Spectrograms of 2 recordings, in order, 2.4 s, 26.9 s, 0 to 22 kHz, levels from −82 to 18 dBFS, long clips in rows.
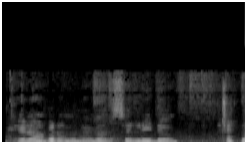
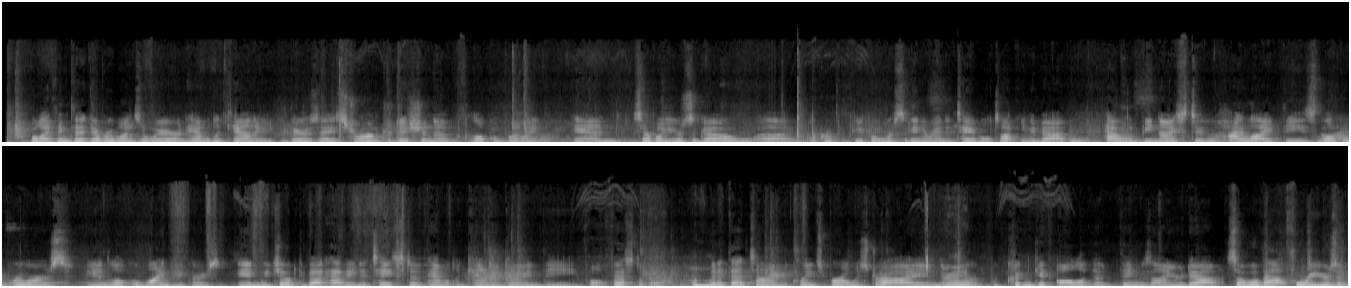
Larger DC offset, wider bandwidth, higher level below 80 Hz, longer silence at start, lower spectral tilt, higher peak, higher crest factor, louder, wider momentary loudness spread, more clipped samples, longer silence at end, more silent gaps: neither; second, 11.5 kHz vs 16.5 kHz; second, -52 dBFS vs -32 dBFS; about the same, 0.05 s vs 0.05 s; about the same, -6 dB/octave vs -7 dB/octave; second, -8 dBFS vs -2 dBFS; about the same, 18 dB vs 16 dB; second, -25 LUFS vs -18 LUFS; about the same, 9 LU vs 7 LU; neither; about the same, 0 s vs 0 s; neither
